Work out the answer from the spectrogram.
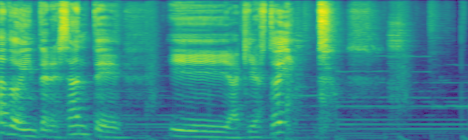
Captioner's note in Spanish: siseo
